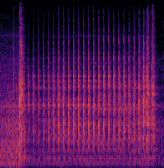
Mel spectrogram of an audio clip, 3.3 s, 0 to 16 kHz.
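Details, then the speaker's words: RK25 tractor while cutting and hauling firewood: quick even ticking about three per second for under three seconds with no firing; starter spins without engaging the engine, owner suspects it is rubbing on metal, cover to be removed. "Yeah, it's not catching or something. You can hear the thing spinning and rubbing up on the metal or something."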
